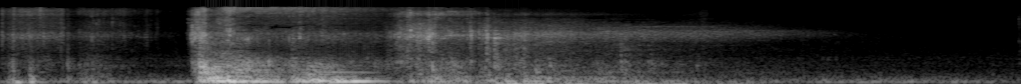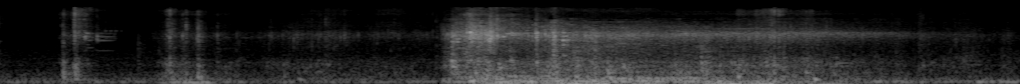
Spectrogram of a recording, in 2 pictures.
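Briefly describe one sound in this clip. A metal supply crate opens with a loud mechanical clank and whoosh.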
